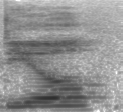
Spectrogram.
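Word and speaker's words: Diehl: And then there's the character Rick Deal, who's 34 years old. Rick Deal, like D-I-E-H-L, and that's how it's spelled.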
